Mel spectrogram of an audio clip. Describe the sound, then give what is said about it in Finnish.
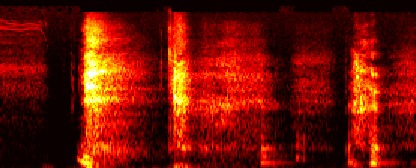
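A person sniffs whisky with the mouth open: three audible breathy inhalations through the nose and open mouth, moderately loud, separated by short pauses, with a faint murmured voice between them. “Mä kuulin, että kun viski pitää haistaa, niin pitää olla suu auki.”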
